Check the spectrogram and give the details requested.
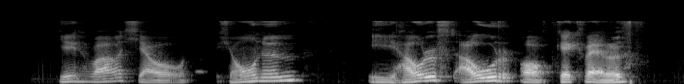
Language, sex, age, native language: Icelandic, male, 60-69, German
